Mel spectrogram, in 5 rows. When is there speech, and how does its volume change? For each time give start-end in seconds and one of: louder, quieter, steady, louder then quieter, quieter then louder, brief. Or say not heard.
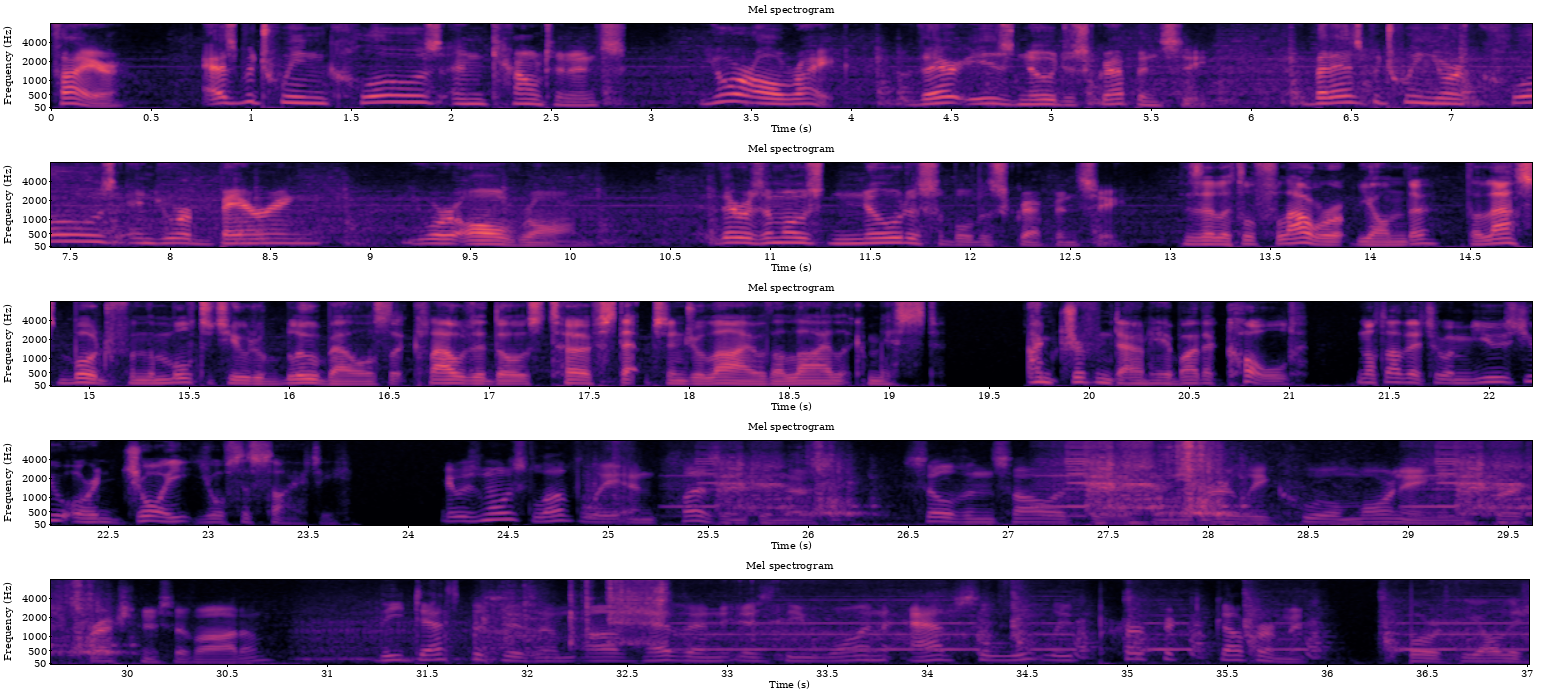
0.0-36.9 quieter.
